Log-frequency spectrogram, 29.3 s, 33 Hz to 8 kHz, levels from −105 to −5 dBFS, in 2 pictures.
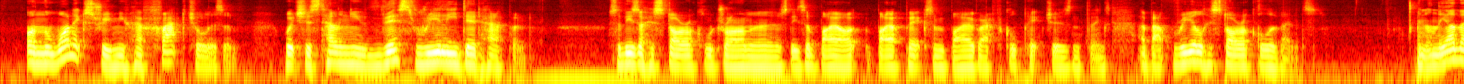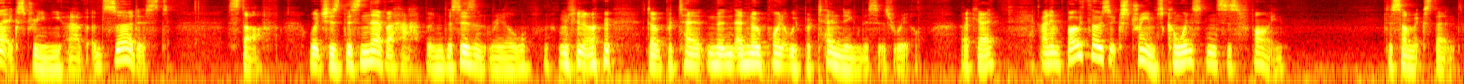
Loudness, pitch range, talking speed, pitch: -20 LUFS, 100-125 Hz, 155 wpm, 110 Hz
